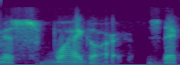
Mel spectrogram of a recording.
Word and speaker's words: Sweigart: Your last name is Sweigart. Is that correct? Yes, it's German. It's Pennsylvania Dutch. So you pronounce the second letter, not the first. Got you. Wow. Sweigart.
